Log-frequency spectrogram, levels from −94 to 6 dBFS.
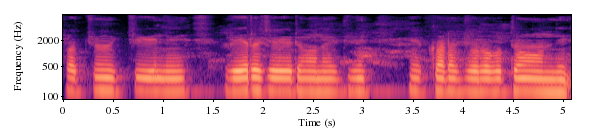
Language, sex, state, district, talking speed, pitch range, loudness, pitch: Telugu, male, Telangana, Karimnagar, 80 wpm, 125-130 Hz, -18 LUFS, 130 Hz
